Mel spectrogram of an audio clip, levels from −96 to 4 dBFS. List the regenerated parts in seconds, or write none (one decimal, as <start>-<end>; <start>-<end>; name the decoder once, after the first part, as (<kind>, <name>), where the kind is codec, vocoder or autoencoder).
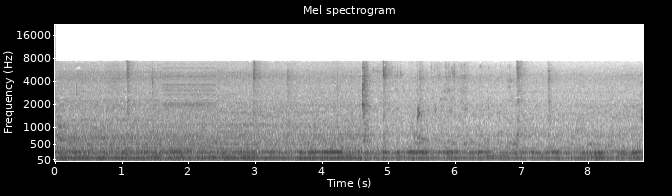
1.6-2.4 (codec, ZipCodec)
